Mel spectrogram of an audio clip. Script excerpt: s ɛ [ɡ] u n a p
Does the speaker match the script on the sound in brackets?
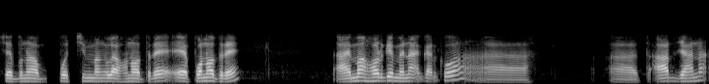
no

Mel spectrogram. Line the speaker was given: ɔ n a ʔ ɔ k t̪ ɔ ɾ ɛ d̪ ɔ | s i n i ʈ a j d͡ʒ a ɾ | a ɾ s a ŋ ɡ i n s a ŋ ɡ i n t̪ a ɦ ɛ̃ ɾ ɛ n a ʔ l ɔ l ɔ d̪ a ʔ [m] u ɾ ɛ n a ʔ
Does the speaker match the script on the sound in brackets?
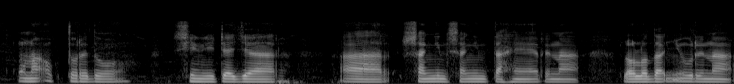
no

